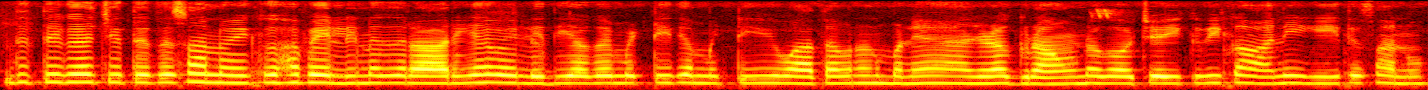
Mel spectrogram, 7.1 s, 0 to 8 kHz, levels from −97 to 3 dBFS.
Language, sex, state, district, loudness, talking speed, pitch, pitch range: Punjabi, female, Punjab, Kapurthala, -16 LUFS, 295 wpm, 240 Hz, 230-250 Hz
